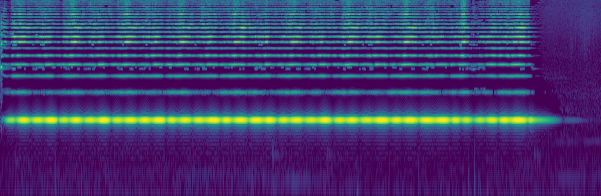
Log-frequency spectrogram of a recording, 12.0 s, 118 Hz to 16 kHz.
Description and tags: A water glass filled to pitch match a G4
